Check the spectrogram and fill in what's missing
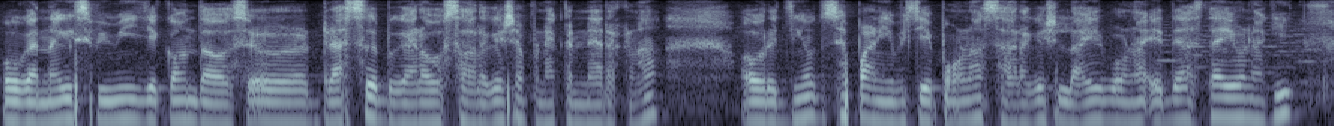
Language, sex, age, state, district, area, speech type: Dogri, male, 18-30, Jammu and Kashmir, Udhampur, rural, spontaneous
